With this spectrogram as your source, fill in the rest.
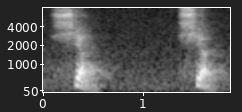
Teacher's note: this character meaning to turn to or face a direction is pronounced fourth tone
